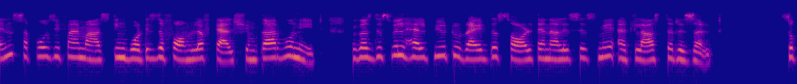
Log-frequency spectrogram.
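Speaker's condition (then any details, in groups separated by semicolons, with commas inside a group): No condition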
